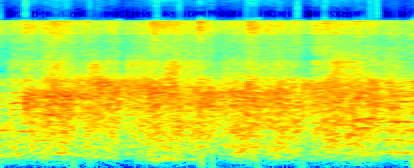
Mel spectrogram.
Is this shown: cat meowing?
no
